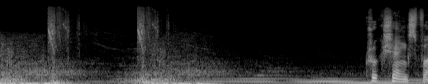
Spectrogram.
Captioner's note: camera shutters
